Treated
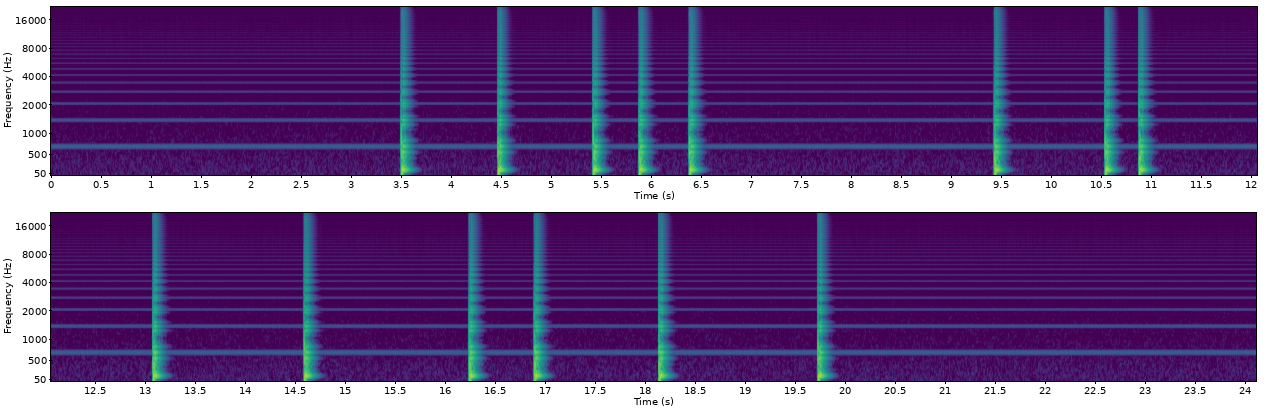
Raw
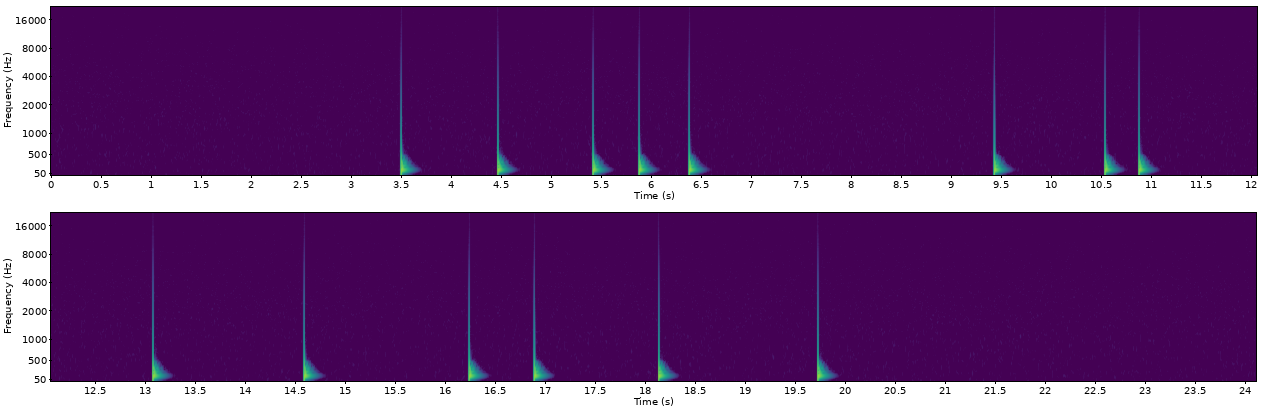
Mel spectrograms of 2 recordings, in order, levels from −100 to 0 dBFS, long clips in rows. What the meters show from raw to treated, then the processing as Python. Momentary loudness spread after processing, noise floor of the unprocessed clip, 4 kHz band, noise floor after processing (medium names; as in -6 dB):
3 LU, -81 dBFS, no reading, -70 dBFS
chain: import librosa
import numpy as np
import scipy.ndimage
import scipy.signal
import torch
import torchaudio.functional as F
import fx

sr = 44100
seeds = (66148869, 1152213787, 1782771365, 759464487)

y = np.r_[np.sort(x[:len(x) // 64 * 64].reshape(-1, 64), axis=1).ravel(), x[len(x) // 64 * 64:]]
y = fx.fold_sine(y, sr, drive_db=11, ceiling_db=-6.5)
y = y * librosa.db_to_amplitude(-4.0)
